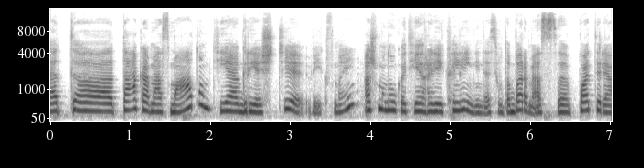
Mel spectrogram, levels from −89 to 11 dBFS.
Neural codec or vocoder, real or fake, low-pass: none; real; 14.4 kHz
